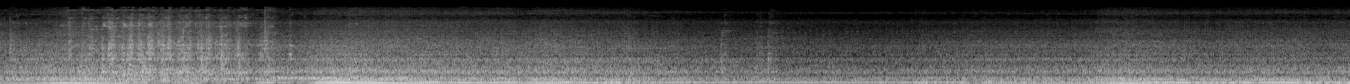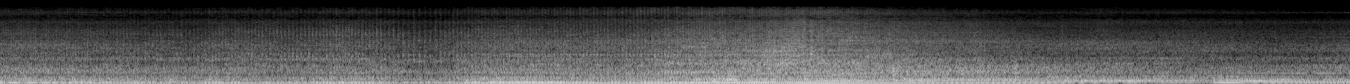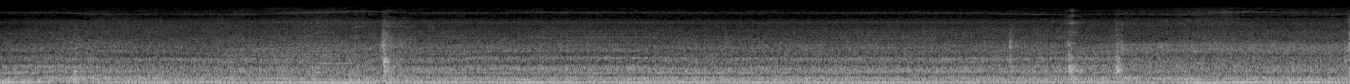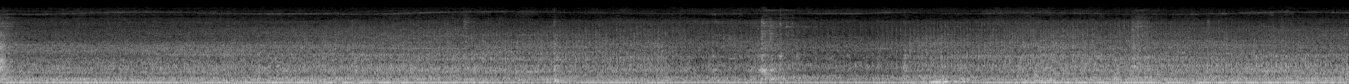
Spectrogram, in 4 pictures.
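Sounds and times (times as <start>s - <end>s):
heavy diesel engines working: 0.0s - 53.9s.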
